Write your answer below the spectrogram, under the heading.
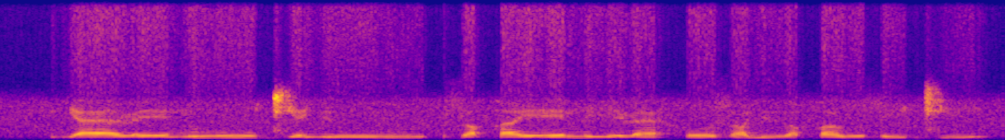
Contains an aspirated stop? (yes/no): no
